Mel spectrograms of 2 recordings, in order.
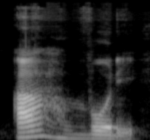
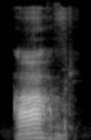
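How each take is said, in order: First: The word is said with all three syllables. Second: The word is said with one syllable dropped. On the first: "a palavra árvore" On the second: "na boca das pessoas menos favorecidas economicamente, vira árvore"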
